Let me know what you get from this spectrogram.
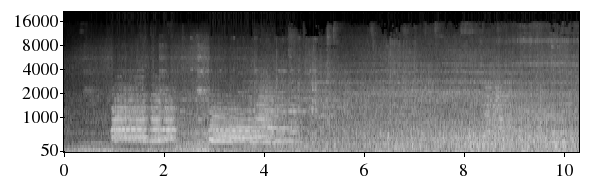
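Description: Amtrak passenger train blowing its horn in two blasts as it passes, a short one about a second in and a longer one that falls slightly in pitch. Then comes the steady rumble and clatter of the passenger cars rolling by at speed.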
